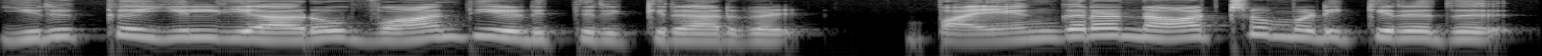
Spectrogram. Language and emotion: Tamil, disgusted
